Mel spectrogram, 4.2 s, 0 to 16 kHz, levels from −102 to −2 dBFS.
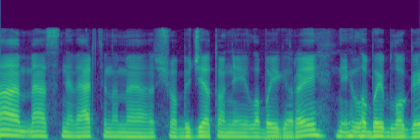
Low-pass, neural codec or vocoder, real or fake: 7.2 kHz; none; real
